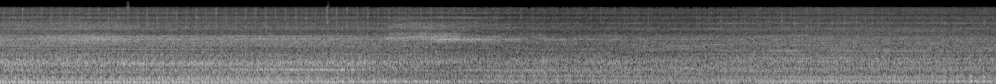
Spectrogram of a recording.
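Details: LT1 V8 (Caprice/Impala-family) after throttle body coolant bypass work, one line left uncapped: engine catches, revs briefly, then settles into a steady, even idle with no misses or knocks. Normal start and idle.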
